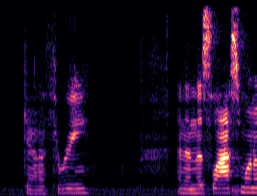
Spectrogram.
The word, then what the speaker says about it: GATA3: The way that I'm remembering this one is get a T cell, so GAT, and also 3 rhymes with T, so GATA3.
